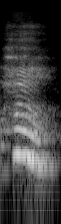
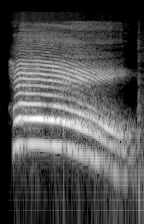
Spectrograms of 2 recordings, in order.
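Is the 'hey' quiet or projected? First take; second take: quiet; projected. First: It is said very quietly, with little voice. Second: It is said long and projected, like calling. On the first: The person behind the door cannot hear it. The speaker calls it wrong. "if you found yourself really quiet" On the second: The person behind the door can hear it. The speaker calls it right. "make it long"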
